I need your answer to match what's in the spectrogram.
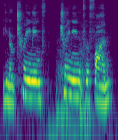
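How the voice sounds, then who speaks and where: A woman's voice: mid-range voice, a little slow. A woman co-hosting a podcast and working as a physical therapist, chatting casually and acting out her own reactions. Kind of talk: casual chat.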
